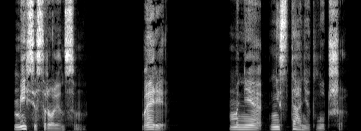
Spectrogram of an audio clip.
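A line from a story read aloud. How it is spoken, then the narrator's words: Plain. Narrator (Russian): сказал Уилл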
